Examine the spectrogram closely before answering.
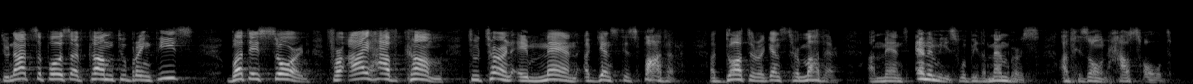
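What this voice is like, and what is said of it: Put-on Arabic accent, yelling. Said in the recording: “starts yelling these words through a bullhorn with an Arabic accent”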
